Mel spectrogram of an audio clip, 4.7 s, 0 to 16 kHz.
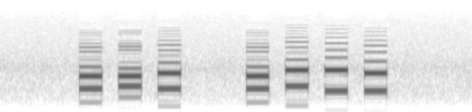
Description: DTMF, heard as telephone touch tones, dialled by machine, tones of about 230 ms. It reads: 475 4932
